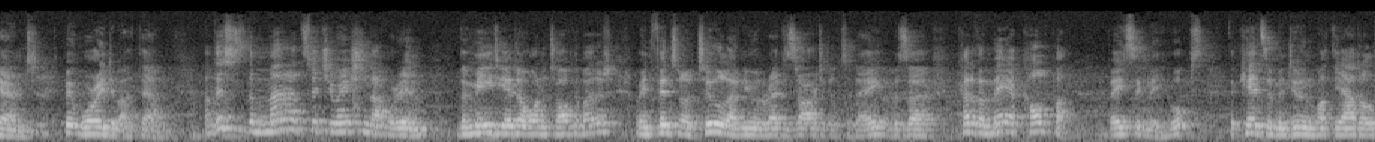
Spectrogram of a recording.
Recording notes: I am bringing you a recording of a talk. The talk was recorded during the March Green Drinks event hosted by The Dublin Branch of The Irish Wildlife Trust.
